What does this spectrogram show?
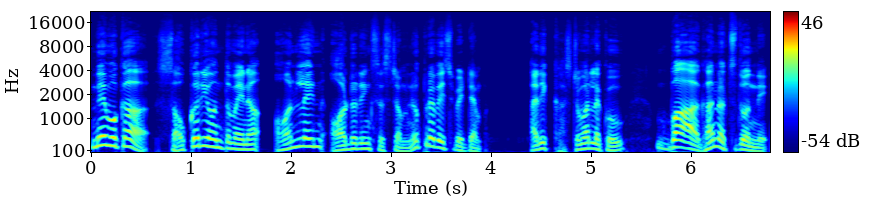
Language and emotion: Telugu, happy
